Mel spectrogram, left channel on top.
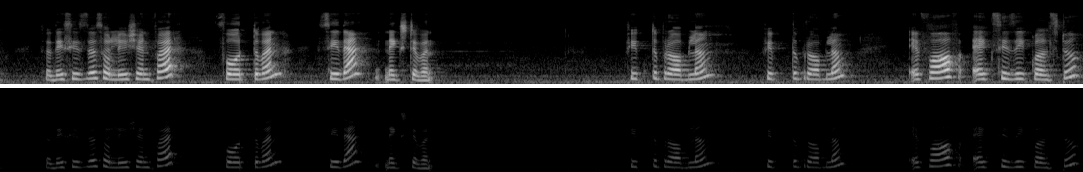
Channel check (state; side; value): quieter; right; 32.4 dB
